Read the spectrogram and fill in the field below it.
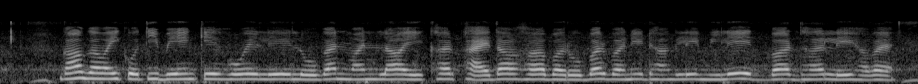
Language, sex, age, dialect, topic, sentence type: Chhattisgarhi, female, 60-100, Western/Budati/Khatahi, banking, statement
